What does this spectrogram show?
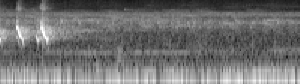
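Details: In Peru, a Thrush-like Wren (Campylorhynchus turdinus) gives two quick, rich, mid-pitched notes about a fifth of a second apart, then falls silent over a faint background hum.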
